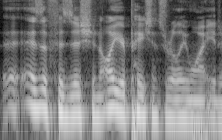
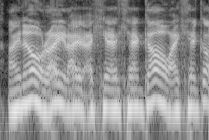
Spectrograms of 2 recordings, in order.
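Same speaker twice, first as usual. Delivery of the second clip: put-on old patient's voice; 4 semitones higher, 6 dB louder than usual. Elderly patient voiced in story.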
